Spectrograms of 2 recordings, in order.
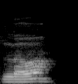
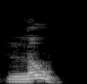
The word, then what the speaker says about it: leo: Now, L-E-O is pronounced law in the Ulster dialect. Other places they pronounce it low, like low. But up here we say law.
